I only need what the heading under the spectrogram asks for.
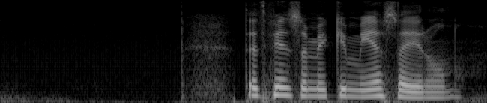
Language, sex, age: Swedish, female, 29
